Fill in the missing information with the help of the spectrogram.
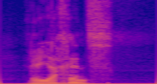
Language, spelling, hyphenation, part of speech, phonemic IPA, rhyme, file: Dutch, reagens, re‧a‧gens, noun, /ˌreː.aːˈɣɛns/, -ɛns, Nl-reagens.ogg
- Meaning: reagent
